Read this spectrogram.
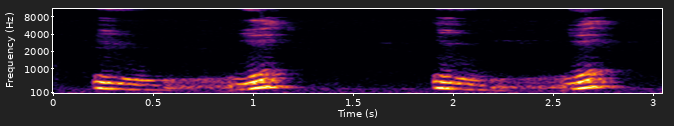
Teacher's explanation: the tone is our third tone, which is going down first and then up.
